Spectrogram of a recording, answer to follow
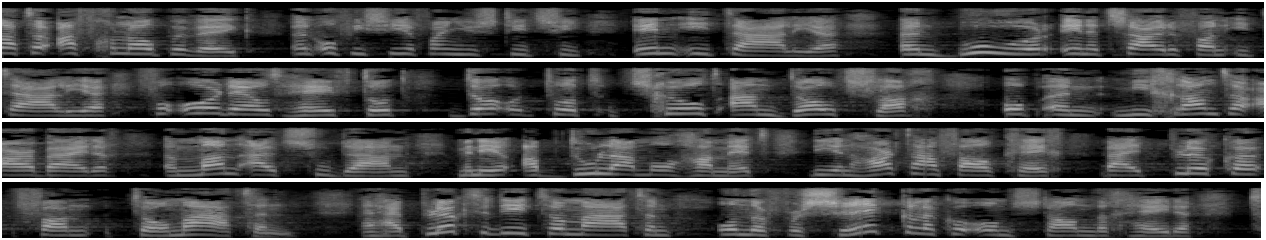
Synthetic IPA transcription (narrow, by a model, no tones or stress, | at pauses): dɑtəɹʔɑfχəlowpəʋejk | ənɔfisiːɹvɑnjystitsiɪnitaːlijəənbuːrɪnətsœɥdəvɑnitaːlijəv̥ərʊːɹdeːlˠtɦejft | ɔtsχɵlˠtaːndowtslɑχ | ɔpənmiχrɑntəʔɑɹbɛjdəɹ | ənmɑnœɥtsudaːnmənɪːɹʔɑb̚dulamoɦamɛtdiənɦɑɹtaːnv̥ɑlˠkrejχ | bɛjət̚pløkəv̥ɑntowmaːtʰənɛnɦɛjplɵktəditomaːtənɔndəɹv̥əɹsrɪkələkəʔɔmstɑndəχɦejdə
